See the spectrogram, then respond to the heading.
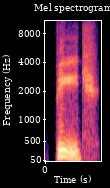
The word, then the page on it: beach: American English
